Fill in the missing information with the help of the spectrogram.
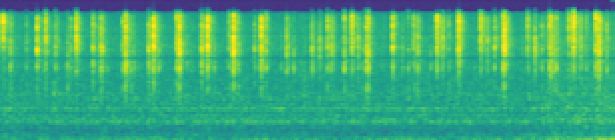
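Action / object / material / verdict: tap / bamboo slat mat tapped with fingernails / bamboo / none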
